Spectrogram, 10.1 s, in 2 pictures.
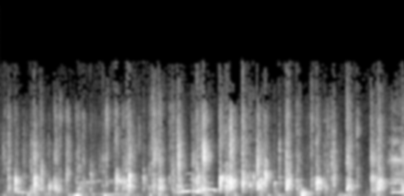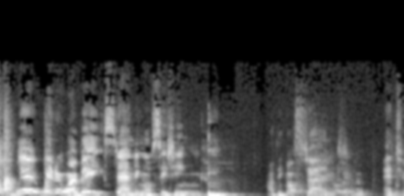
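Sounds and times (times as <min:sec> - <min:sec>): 
audience applause welcoming performer: 0:00.0 - 0:05.3
whoops and cheers: 0:00.2 - 0:03.0
speech: 0:05.6 - 0:07.8, 0:08.4 - 0:10.0.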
